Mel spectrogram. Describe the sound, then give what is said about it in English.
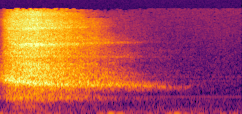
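A deep breath blown out, a loud breathy exhale that starts strong and fades steadily over nearly two seconds, with no talk over it. “let's just all take a deep breath and blow out”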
